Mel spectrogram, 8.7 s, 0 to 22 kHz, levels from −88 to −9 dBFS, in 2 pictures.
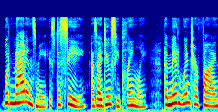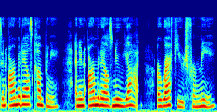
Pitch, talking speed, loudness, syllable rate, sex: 240 Hz, 180 wpm, -16 LUFS, 5.4 syllables/s, female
